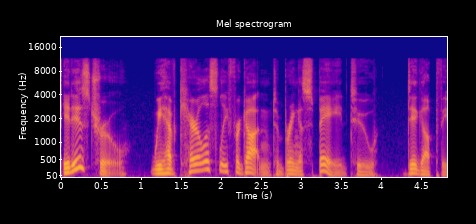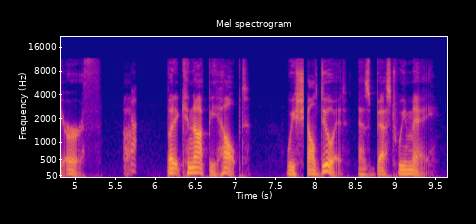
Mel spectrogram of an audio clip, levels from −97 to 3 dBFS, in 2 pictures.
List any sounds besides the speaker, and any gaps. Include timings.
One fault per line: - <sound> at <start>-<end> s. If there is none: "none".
- laugh at 5.6-5.8 s
- dropout at 7.9-7.9 s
